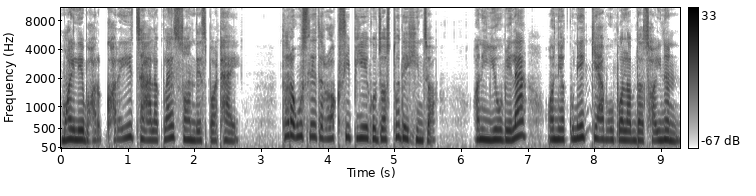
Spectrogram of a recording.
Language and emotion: Nepali, fearful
